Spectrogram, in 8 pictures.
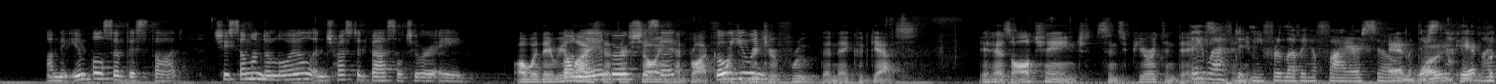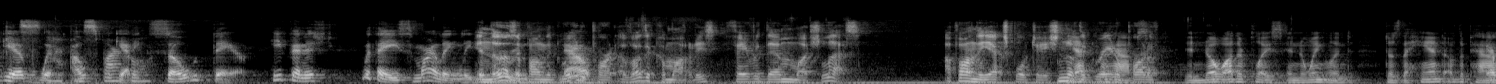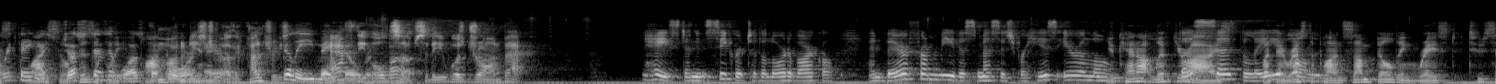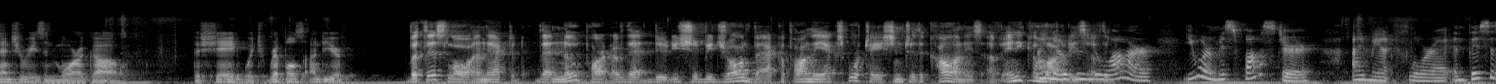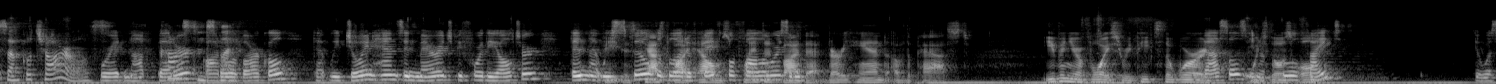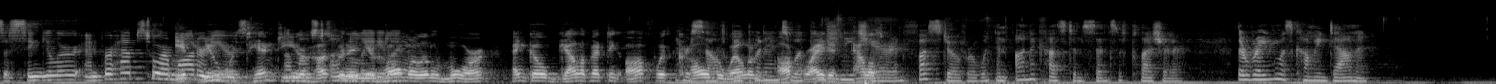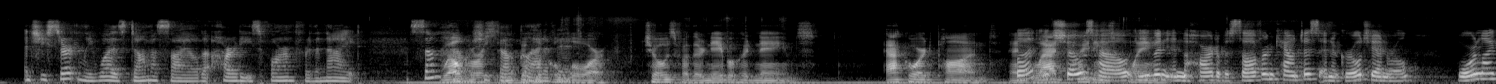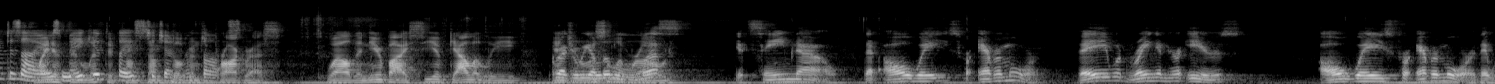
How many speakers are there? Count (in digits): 5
